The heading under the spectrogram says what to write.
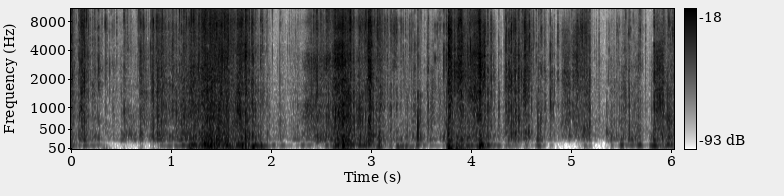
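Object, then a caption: Thin tissue paper sheets. A stack of thin pink tissue paper is held in both hands and crinkled and folded with the fingers. Soft, bright, papery crinkles and rustles come in swelling bursts with brief quiet gaps, staying high-pitched with almost no low end throughout.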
